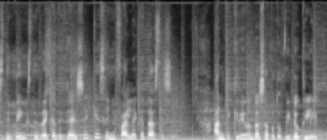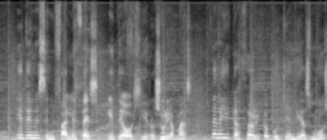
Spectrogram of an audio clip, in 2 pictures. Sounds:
Speech, Music

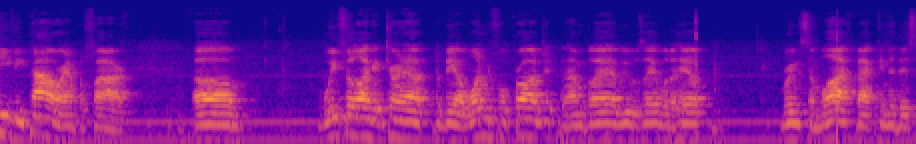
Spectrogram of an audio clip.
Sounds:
Speech

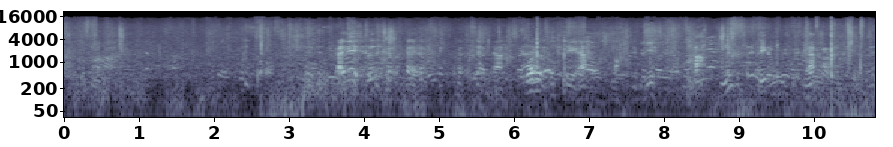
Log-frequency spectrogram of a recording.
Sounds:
Speech

